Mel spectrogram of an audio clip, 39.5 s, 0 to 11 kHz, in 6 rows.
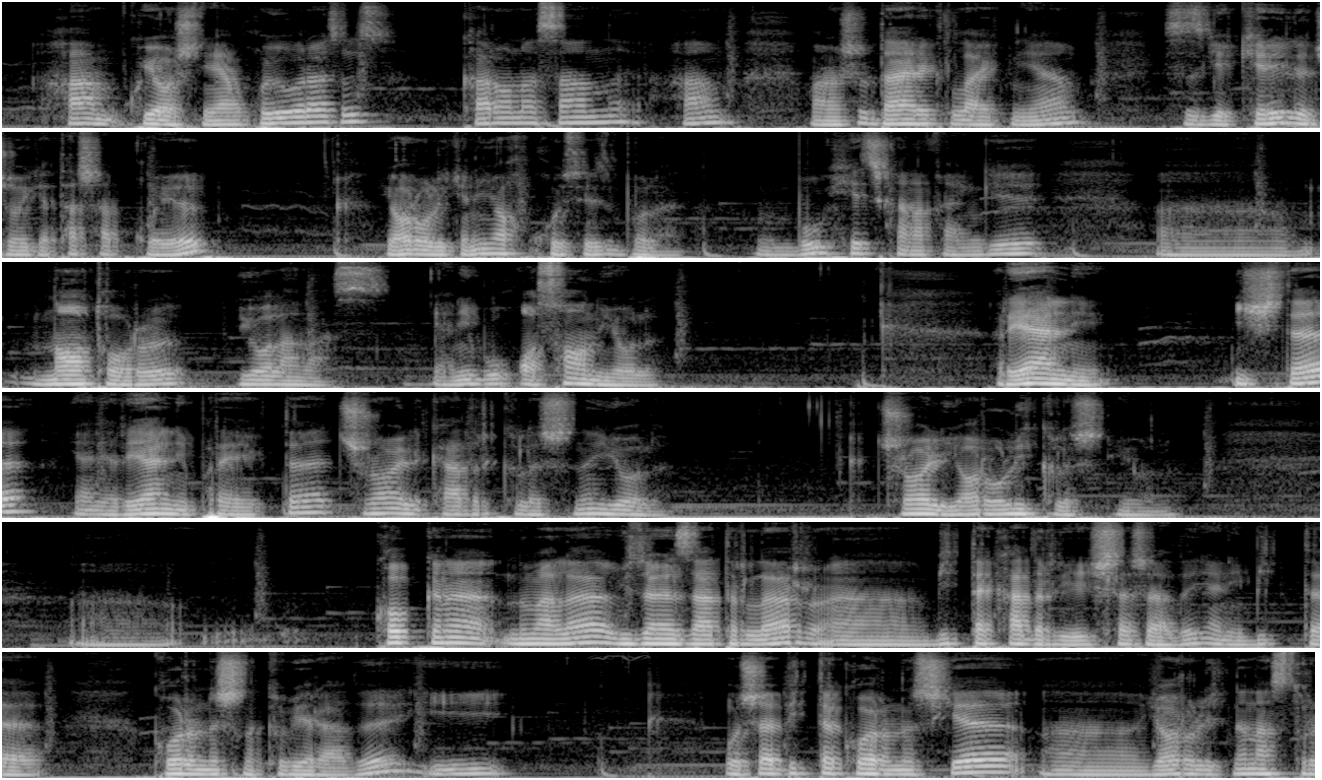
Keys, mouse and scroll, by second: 10.7 click, 11.3 click, 14.8 click, 15.4 click, 16.8 click, 23.6 click, 24.0 click, 25.9 click, 26.1 click.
